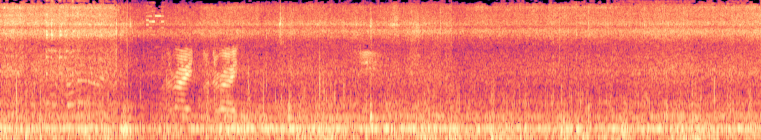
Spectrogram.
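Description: Bicycle tyres hum steadily on the road.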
